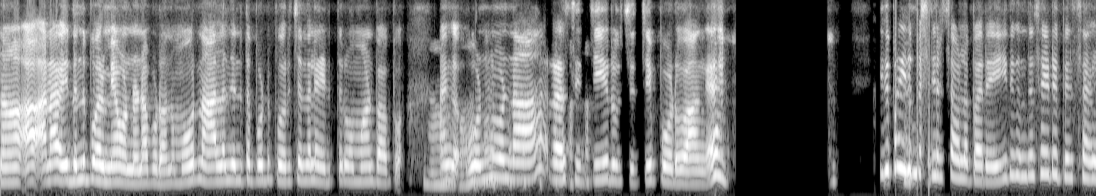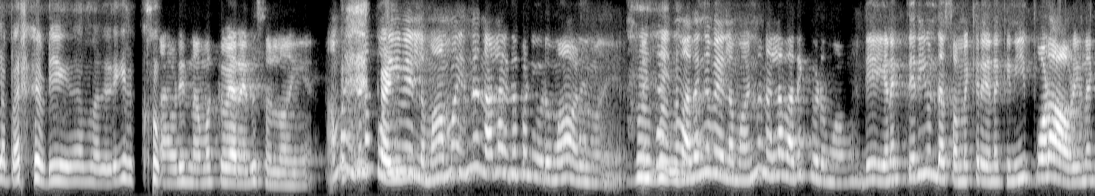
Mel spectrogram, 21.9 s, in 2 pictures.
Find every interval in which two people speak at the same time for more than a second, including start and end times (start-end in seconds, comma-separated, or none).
none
